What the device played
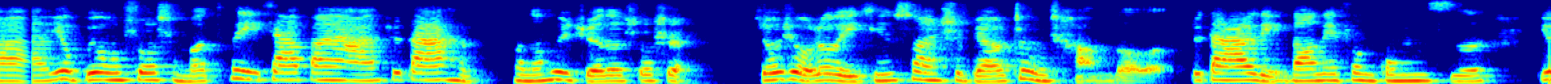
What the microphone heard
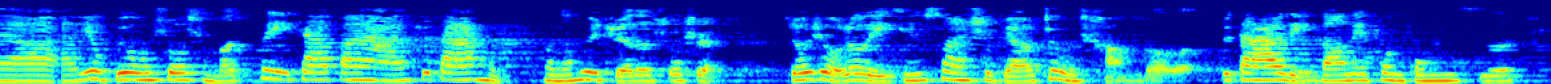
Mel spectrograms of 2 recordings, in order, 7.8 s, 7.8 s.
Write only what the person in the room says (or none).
none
